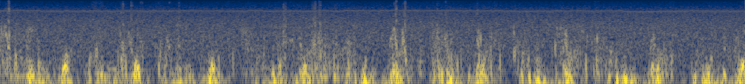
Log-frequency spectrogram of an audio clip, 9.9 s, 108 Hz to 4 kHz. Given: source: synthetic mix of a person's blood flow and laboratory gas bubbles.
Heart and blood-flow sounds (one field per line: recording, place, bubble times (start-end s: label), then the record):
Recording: Doppler ultrasound of blood flow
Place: precordium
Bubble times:
0.00-0.44 s: bubbles
0.48-0.62 s: bubbles
1.17-1.38 s: bubbles
1.53-1.94 s: bubbles
2.06-2.18 s: bubbles
2.21-2.48 s: bubbles
3.05-3.15 s: bubbles
3.21-3.40 s: bubbles
3.68-3.92 s: bubbles
4.06-4.79 s: bubbles
5.22-5.51 s: bubbles
5.56-6.19 s: bubbles
6.32-6.75 s: bubbles
6.81-6.94 s: bubbles
7.12-7.20 s: bubbles
7.34-8.10 s: bubbles
8.79-8.99 s: bubbles
9.45-9.51 s: bubbles
9.60-9.75 s: bubbles
9.88-9.94 s: bubbles
From the record:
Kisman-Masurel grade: 242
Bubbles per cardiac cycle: several, 3 to 8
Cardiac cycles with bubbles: 100%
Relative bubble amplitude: moderate (0.250 to 0.450)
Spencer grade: 3 (all of the cardiac periods contain showers or single bubble signals, but not dominating or overriding the cardiac motion signals)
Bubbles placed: anywhere in the cardiac cycle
